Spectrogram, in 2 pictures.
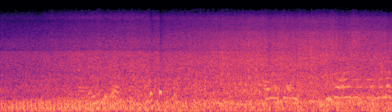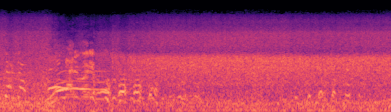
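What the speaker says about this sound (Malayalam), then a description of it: "ഇതാണ് നമ്മുടെ വെള്ളച്ചാട്ടം" Waterfall at Kakkadampoyil, a loud continuous roar of rushing water with some wind buffeting the microphone, steady throughout with faint voices underneath.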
